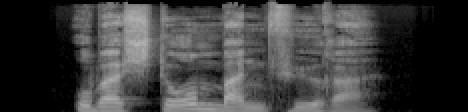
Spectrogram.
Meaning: military rank of the nazi SA and SS, corresponds with lieutenant colonel. Senior rank is Standartenführer, rank below is Sturmbannführer (major)
- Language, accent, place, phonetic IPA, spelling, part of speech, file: German, Germany, Berlin, [oːbɐˈʃtʊʁmbanˌfyːʁɐ], Obersturmbannführer, noun, De-Obersturmbannführer.ogg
